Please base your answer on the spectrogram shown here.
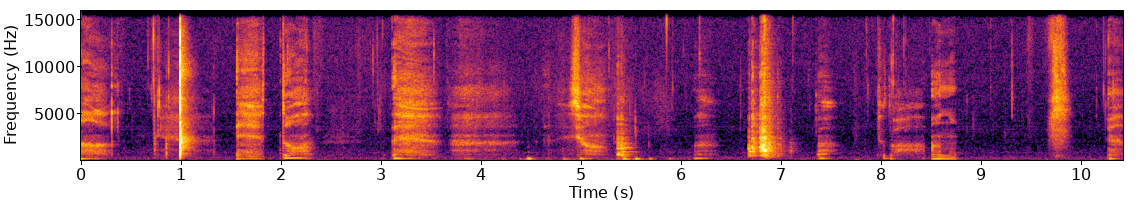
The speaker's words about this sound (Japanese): おもちゃ入ってた、なんかプラスチックトレーに当たっちゃった、音がした、ごめんね。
